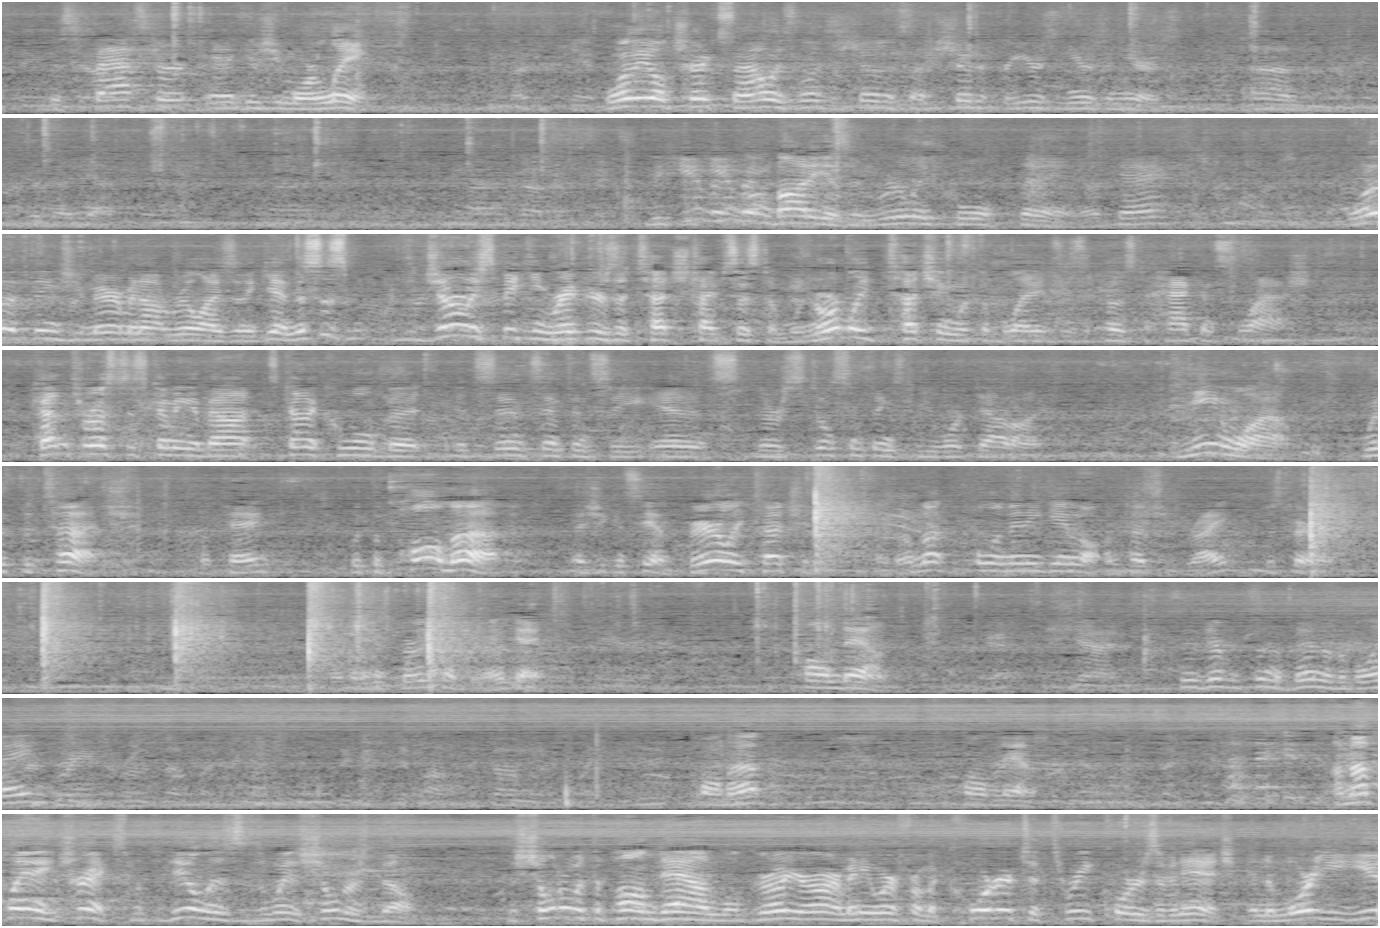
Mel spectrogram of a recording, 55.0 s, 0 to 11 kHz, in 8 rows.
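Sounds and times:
faint voices: 0.0 - 55.0.

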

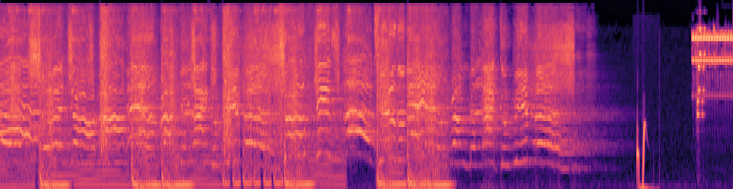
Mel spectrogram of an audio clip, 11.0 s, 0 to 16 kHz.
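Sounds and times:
cartoon pop: 9.6 - 9.9
high electronic trilling tone: 10.4 - 11.0.

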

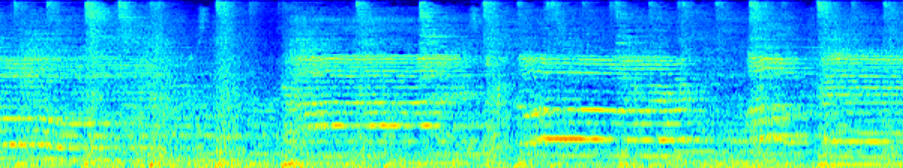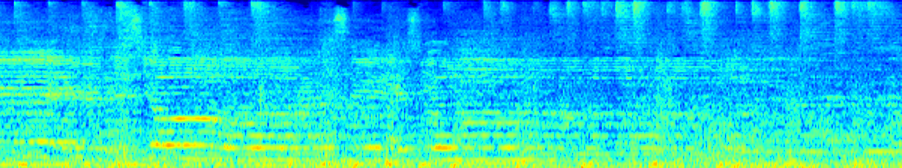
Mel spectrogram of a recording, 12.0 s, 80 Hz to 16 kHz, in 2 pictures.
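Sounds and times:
man singing: 0.0 - 4.4, 5.5 - 11.6
drums: 0.0 - 12.0
electric guitar: 0.0 - 12.0
woman singing: 1.9 - 11.3.

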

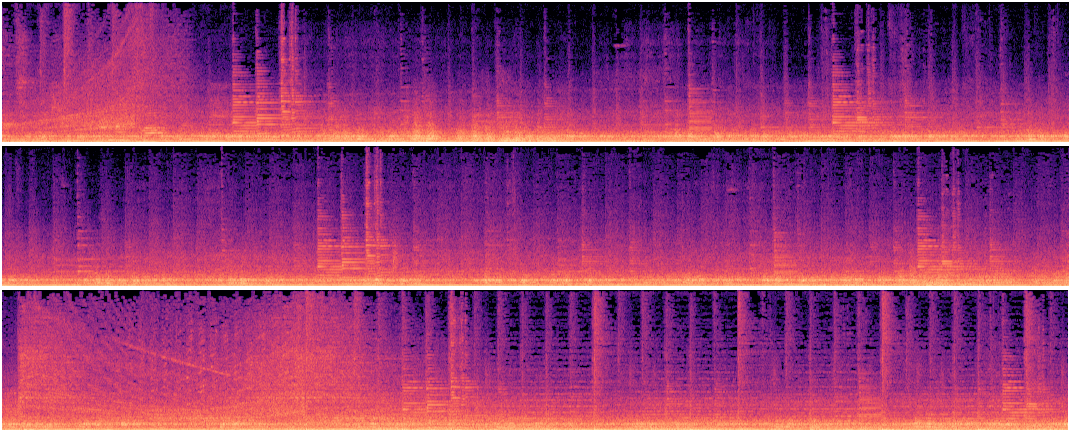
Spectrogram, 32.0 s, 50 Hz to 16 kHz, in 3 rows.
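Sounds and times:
plucked string music: 0.0 - 32.0
track rumble: 0.0 - 32.0
train humming: 0.0 - 32.0.

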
